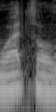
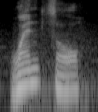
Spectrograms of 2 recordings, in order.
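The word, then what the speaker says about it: Wentzel: to drive as you can see uh jordan wetzel there wenzel uh i'll make sure i pronounce that correctly wenzel w-e-n-t-z-e-l wenzel uh i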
